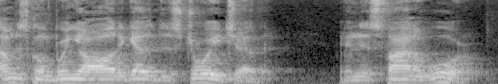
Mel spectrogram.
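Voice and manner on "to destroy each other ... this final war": ordinary talk, nothing marked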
